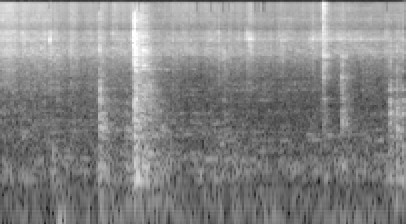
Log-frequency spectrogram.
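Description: Pork chops sauté in a pan with a soft, steady sizzle, broken by a few sharp clicks and scrapes of a utensil against the pan.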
